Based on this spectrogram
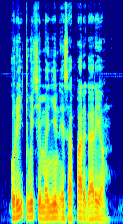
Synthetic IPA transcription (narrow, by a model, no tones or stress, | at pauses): oɾitwit͡ʃemaɲinesapaɾɡaɾɪɔ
